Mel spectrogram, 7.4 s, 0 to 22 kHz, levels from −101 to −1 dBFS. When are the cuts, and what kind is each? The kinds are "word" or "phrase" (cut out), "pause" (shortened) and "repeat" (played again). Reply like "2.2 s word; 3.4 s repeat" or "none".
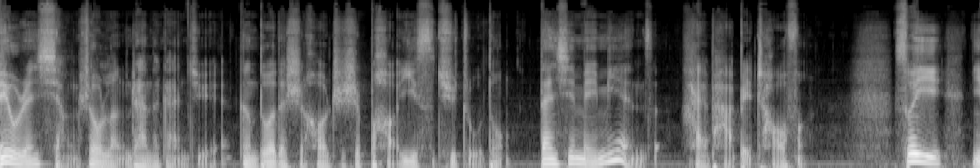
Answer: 1.8 s pause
